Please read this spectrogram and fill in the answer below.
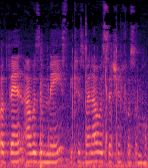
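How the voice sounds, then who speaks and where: Noticeable background noise accompanies a woman's voice. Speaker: travel vlogger. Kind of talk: casual vlog chat. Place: home room. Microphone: phone near.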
